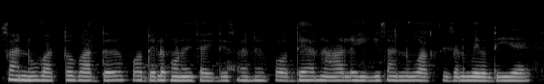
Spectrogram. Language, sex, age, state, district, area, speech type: Punjabi, female, 60+, Punjab, Shaheed Bhagat Singh Nagar, rural, spontaneous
